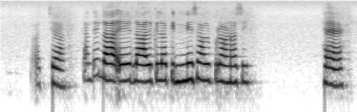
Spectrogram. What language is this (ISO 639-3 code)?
pan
